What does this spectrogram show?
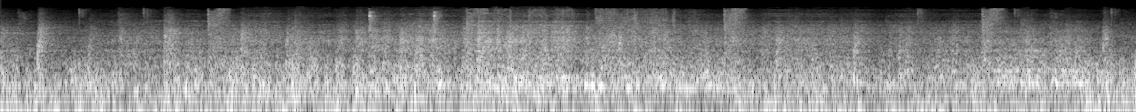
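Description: A passenger train heard from on board while running along the track: a steady rumble with sharp clicks of the wheels over the rail joints at uneven intervals.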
